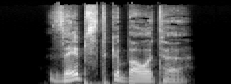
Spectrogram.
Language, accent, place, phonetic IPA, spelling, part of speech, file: German, Germany, Berlin, [ˈzɛlpstɡəˌbaʊ̯tə], selbstgebaute, adjective, De-selbstgebaute.ogg
- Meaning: inflection of selbstgebaut: 1. strong/mixed nominative/accusative feminine singular 2. strong nominative/accusative plural 3. weak nominative all-gender singular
